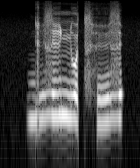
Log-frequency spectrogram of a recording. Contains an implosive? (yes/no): no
